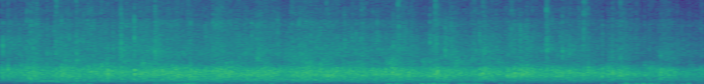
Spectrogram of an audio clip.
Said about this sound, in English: You can clap him if you want.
